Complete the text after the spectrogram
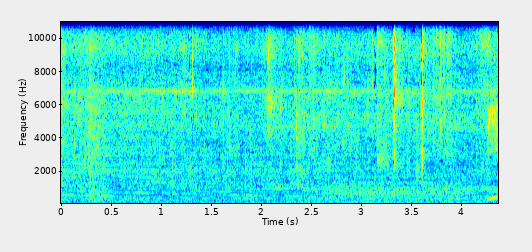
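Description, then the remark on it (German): Continuous wet lapping and splashing of a dog drinking from a bowl of water, steady, with small drips and a few sharper splashes near the end. “Oh mein Gott, er hat fast eine Schüssel Wasser gerade getrunken. Wie durstig kann ein Hund sein?”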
